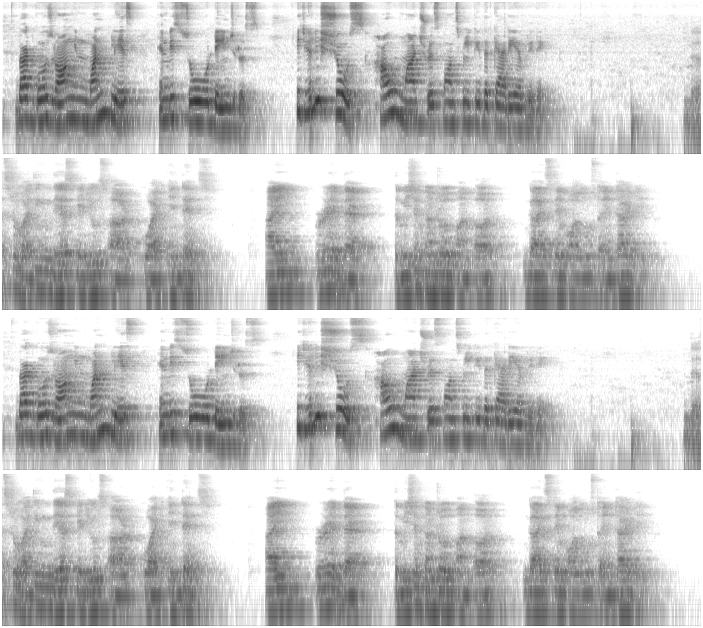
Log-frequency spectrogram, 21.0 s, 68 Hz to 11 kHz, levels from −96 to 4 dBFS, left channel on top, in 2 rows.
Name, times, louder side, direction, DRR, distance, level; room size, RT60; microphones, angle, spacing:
voice 1, 0.2-1.9 2.4-3.7 4.4-8.1, left 3 dB, 40° left, 10 dB, 0.5 m, -29 dB
voice 2, 10.2-13.6 14.4-14.8 15.2-15.8 16.4-17.8 18.3-20.1, right 1 dB, 70° right, -4 dB, 2.7 m, -40 dB
8.2 x 3.8 x 6.1 m, 0.78 s
head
